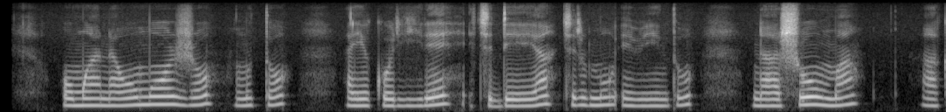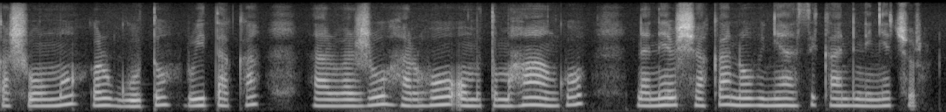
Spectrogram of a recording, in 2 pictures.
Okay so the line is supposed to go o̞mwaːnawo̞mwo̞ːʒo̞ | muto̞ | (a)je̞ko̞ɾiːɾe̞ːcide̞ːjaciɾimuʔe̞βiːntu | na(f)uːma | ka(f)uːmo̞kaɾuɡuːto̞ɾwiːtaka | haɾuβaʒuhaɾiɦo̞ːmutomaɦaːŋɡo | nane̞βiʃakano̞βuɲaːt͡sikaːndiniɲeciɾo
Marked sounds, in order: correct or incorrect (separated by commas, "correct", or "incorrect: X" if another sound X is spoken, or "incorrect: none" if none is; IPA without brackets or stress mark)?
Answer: correct, incorrect: ʃ, incorrect: ʃ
